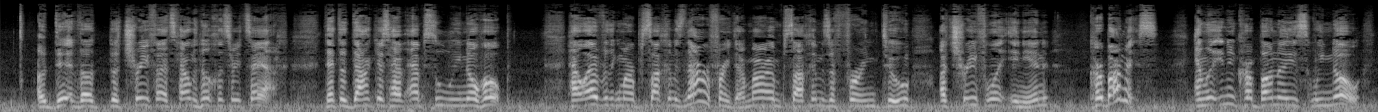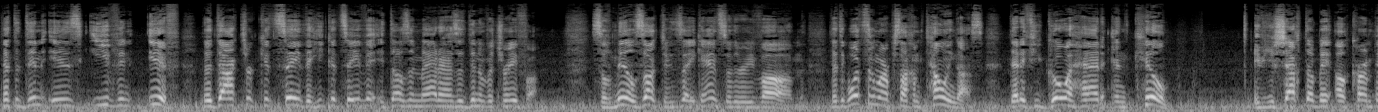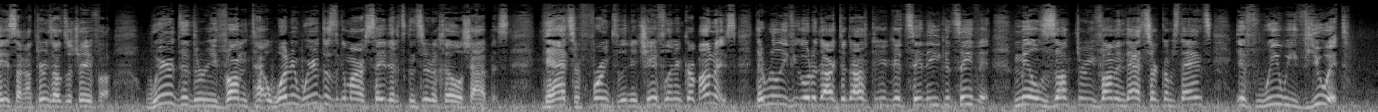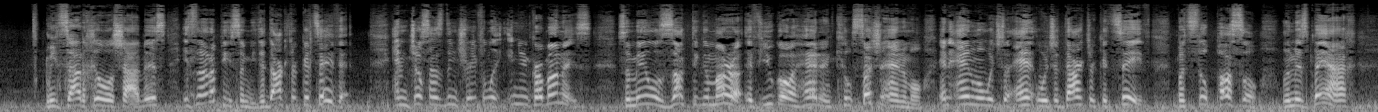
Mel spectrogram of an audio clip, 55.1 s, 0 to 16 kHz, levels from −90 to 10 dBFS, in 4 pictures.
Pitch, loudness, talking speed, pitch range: 215 Hz, -18 LUFS, 210 wpm, 190-230 Hz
